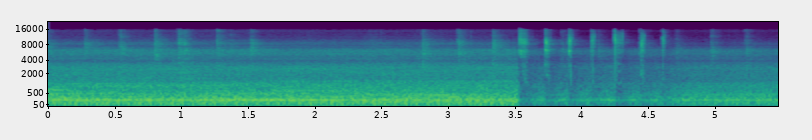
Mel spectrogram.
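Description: Steady machine hum with a strong low drone that cuts off abruptly about three and a half seconds in. A fainter steady noise with light high ticks remains after it.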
